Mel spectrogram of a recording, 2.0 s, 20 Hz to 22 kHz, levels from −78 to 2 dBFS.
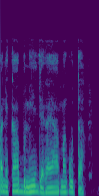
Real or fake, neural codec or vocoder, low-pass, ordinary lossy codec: real; none; 9.9 kHz; none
